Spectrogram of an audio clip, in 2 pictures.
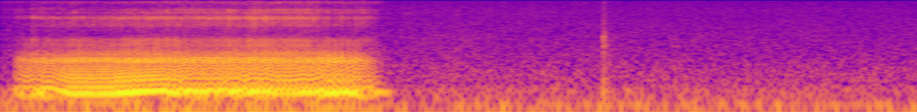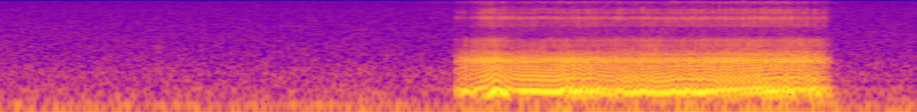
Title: snoring - sound only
